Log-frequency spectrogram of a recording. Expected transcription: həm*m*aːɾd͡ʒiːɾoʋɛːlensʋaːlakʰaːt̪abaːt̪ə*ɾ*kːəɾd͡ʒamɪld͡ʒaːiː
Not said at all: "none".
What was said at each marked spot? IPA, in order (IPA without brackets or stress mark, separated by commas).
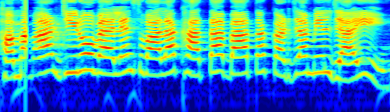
m, none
